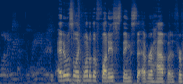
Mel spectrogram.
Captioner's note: door slams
